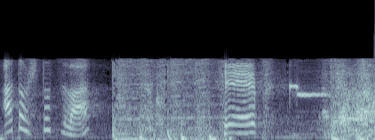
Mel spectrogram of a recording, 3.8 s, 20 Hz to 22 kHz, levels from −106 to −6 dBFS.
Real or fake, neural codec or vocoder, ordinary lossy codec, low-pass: fake; codec, 16 kHz in and 24 kHz out, 1 kbps, XY-Tokenizer; AAC, 16 kbps; 7.2 kHz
